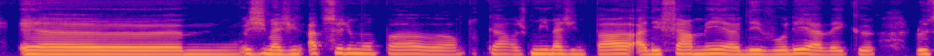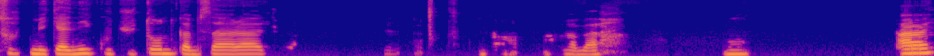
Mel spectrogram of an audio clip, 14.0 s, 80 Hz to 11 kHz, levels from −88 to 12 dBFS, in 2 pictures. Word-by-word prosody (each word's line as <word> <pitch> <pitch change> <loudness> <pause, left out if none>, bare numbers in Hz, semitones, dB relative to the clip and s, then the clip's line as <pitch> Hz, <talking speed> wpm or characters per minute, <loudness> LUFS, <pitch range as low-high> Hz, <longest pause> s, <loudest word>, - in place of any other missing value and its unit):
Et 175 - +3
hem 170 -1 +3
j'imagine 180 -1 0
absolument 205 -2 0
pas, 185 -4 -3
en 165 - -11
tout 185 -2 -30
cas, 180 -2 -6
je 190 - -3
m'imagine 180 -2 0
pas 185 +1 +2
aller 175 0 +1
fermer, 185 0 +1
heu, 170 - +1
les 175 +1 +3
volets 175 +4 +2
avec, 165 +1 -3
heu, 165 0 -3 0.3
le 180 0 +1
truc 190 +2 -9
mécanique 185 +2 0
où 185 - -7
tu 170 -1 -16
tournes 195 -1 -1
comme 180 -3 -2
ça 180 0 -2
là, 180 0 -1
tu - - -36 1.9
vois? 175 0 -14
Ah - - -10
bah. 165 +1 -4 0.9
Mmh. 175 0 -2 1.2
Ah, 205 +2 +7
ouais? 225 +2 +3
180 Hz, 145 wpm, -18 LUFS, 170-185 Hz, 1.9 s, Ah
